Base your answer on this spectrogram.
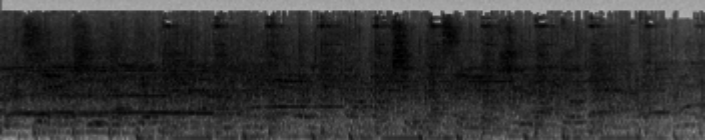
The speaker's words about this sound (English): So if you could, start the applause, frog and bucket. After three, one, two, three. Build it up.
